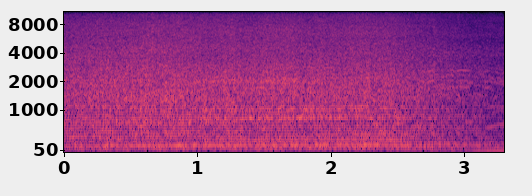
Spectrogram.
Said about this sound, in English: Halverson gets it started, and the matatu rolls forward.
